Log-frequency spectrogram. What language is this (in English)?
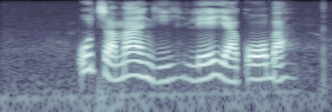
Xhosa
